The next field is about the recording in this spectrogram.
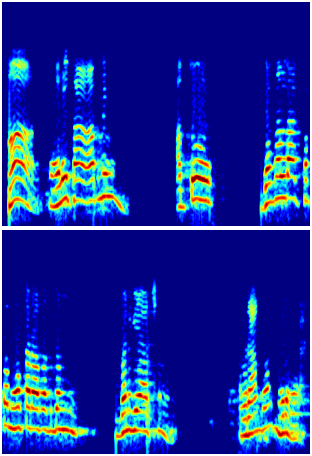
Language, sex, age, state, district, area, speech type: Hindi, male, 60+, Bihar, Madhepura, urban, conversation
